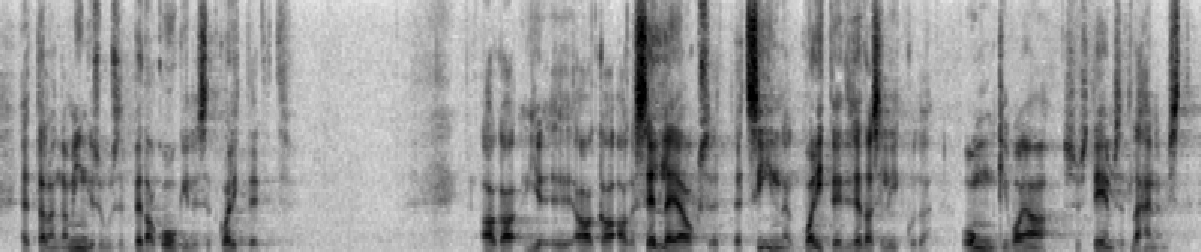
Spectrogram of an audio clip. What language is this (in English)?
Estonian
